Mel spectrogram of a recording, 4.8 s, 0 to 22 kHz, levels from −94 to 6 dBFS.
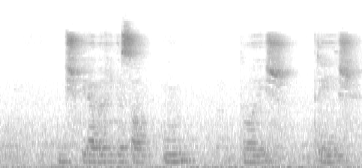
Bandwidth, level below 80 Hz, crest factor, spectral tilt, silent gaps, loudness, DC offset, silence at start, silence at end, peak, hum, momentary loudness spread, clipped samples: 14 kHz; -68 dBFS; 24 dB; -2.5 dB/octave; none; -49 LUFS; under 0.1%; 0 s; 0 s; -30 dBFS; none; 21 LU; under 0.1%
